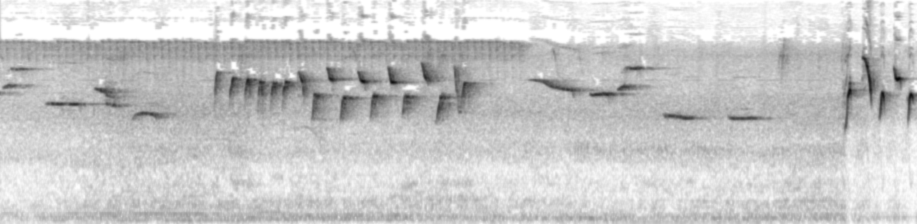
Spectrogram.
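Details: Green leafbird lure song in 'tembakan' style: a varied run of clear whistled notes, some rising and some falling, given in quick series over a low background rumble, ending with a loud burst of sharp notes.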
